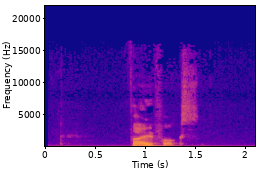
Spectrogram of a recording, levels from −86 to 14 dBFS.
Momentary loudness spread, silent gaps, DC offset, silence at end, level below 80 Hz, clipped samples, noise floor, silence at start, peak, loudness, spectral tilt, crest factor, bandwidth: 16 LU; none; under 0.1%; 0.6 s; -48 dBFS; under 0.1%; -49 dBFS; 0.85 s; -2 dBFS; -18 LUFS; -6 dB/octave; 20 dB; 16.5 kHz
